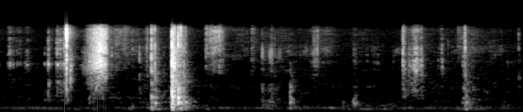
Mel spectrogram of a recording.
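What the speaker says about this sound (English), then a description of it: "So I'm just going to take my scissors" Scissors trim excess paper from a mini scrapbook page near the spine, giving several close, crisp snips and rustles in an irregular rhythm with no talking.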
